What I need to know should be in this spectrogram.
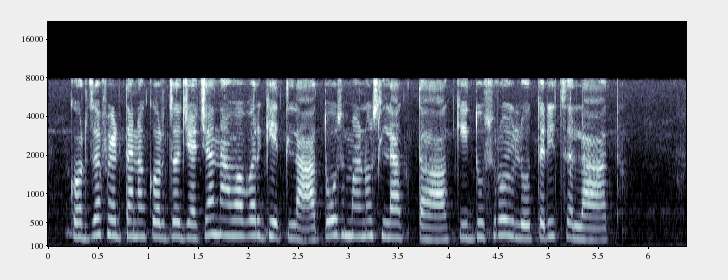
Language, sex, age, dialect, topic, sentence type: Marathi, female, 18-24, Southern Konkan, banking, question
